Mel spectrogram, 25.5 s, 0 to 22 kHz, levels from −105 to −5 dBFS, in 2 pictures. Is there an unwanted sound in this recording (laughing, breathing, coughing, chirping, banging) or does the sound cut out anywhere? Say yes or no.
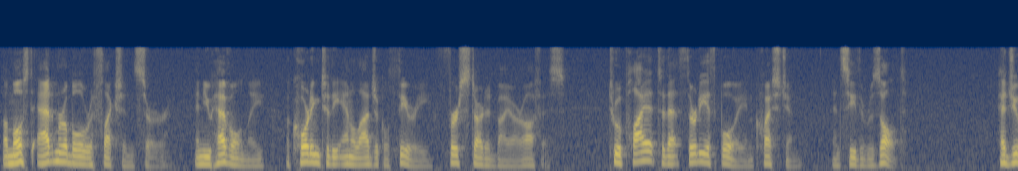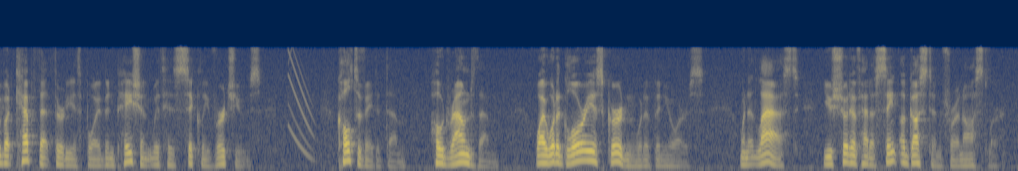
yes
